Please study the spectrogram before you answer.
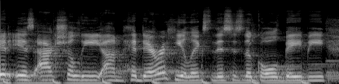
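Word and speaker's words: Hedera helix: And I always mispronounce Hedra Helix. That is the correct way to say it is actually um Hideera Helix.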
